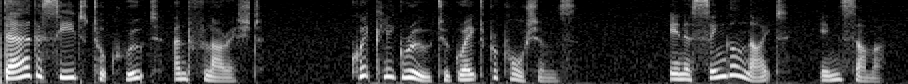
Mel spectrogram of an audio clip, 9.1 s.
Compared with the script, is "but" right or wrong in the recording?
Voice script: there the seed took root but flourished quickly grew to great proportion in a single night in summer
wrong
